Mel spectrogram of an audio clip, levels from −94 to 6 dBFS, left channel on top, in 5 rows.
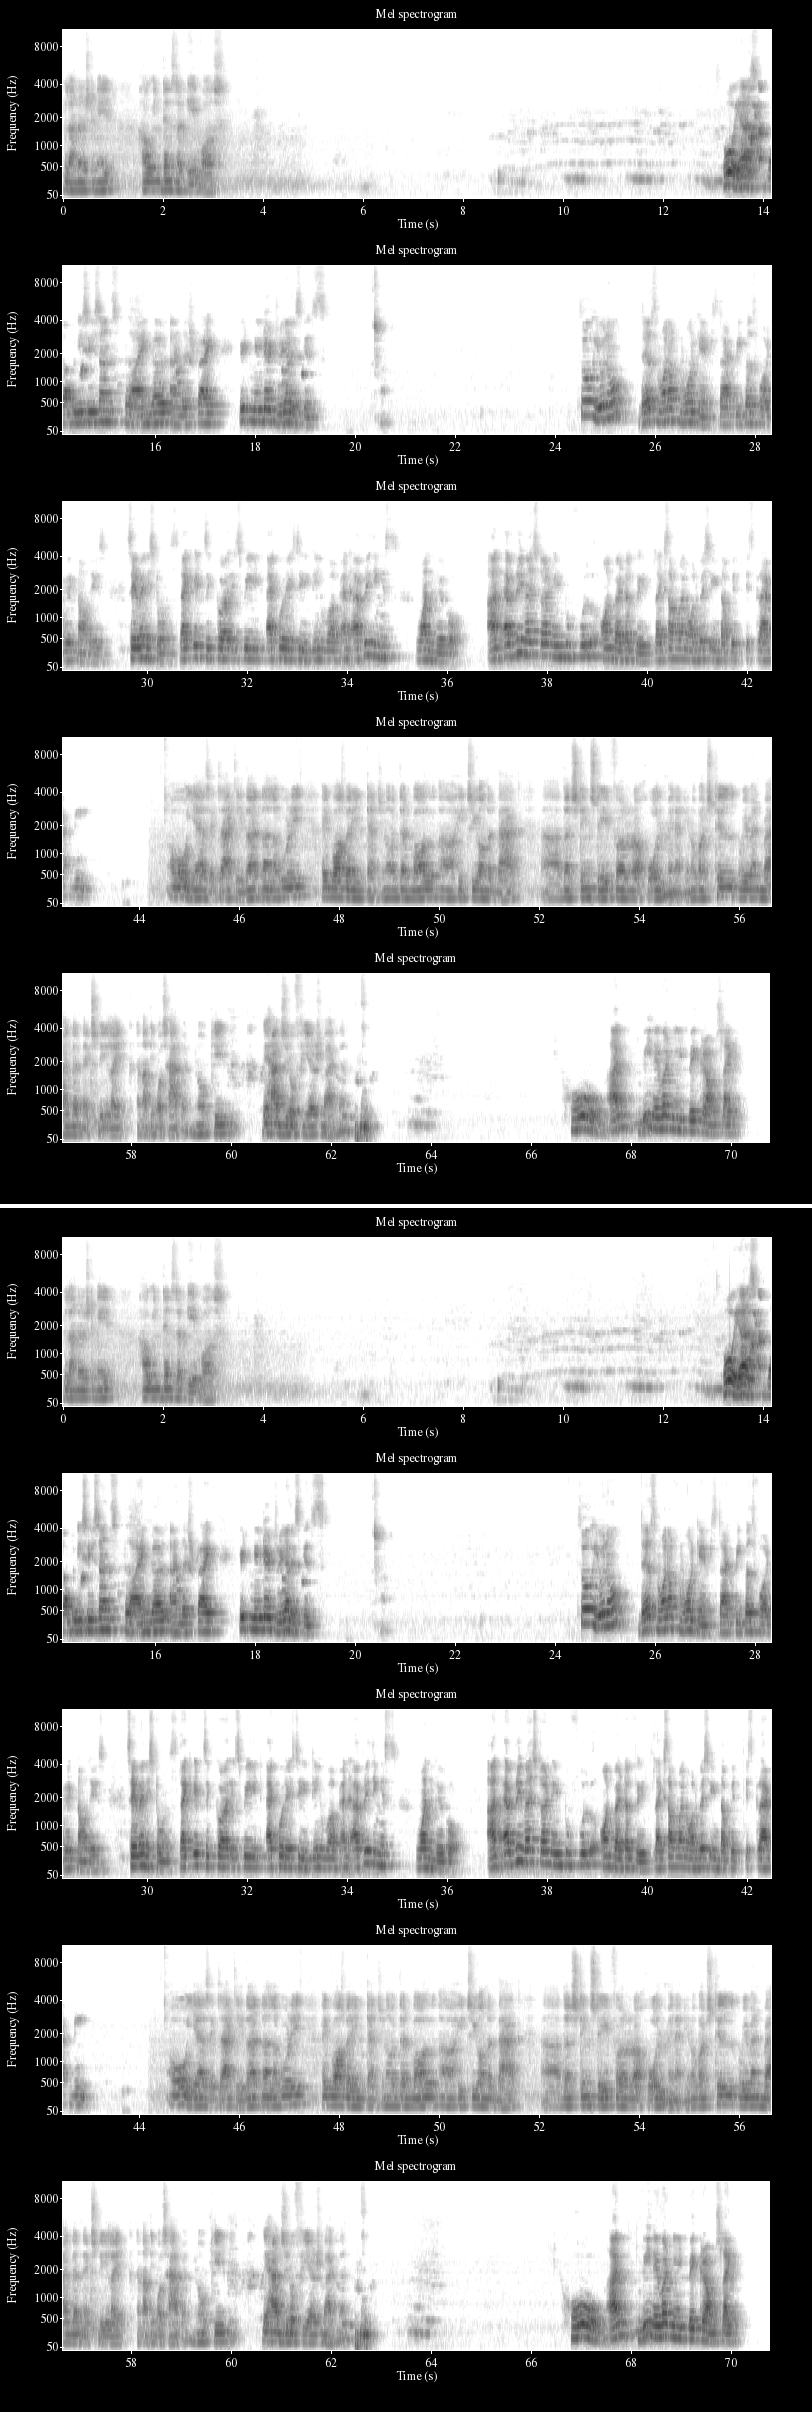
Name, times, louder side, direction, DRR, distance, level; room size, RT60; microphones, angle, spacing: voice 1, 0.0-3.3 3.8-3.9 13.6-14.0 16.4-16.5 20.4-20.6 44.5-60.1 60.3-62.8, right 1 dB, 10° left, 0.9 m, -43 dB
voice 2, 10.1-10.4 11.4-11.8 13.0-17.3 17.7-19.2 24.5-29.2 29.6-34.9 35.4-36.2 36.8-43.0 62.2-62.3 63.7-64.0 66.8-70.1, right 5 dB, 55° right, 0.3 m, -36 dB
2.8 x 2.1 x 3.2 m
head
